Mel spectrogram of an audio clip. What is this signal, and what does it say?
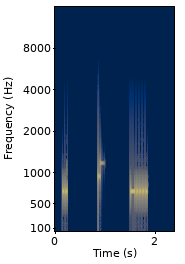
Morse code, heard as a keyed tone, about 41 wpm, 700 Hz. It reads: I 6
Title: Single Letter-Number - Rapid-Fire 40wpm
